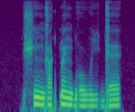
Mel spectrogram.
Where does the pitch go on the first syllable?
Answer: high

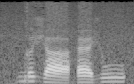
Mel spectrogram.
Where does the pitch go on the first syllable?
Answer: high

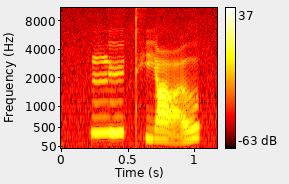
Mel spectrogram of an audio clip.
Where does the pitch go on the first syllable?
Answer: high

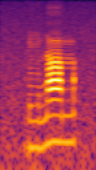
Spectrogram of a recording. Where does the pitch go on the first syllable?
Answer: low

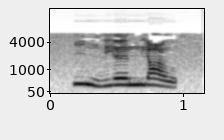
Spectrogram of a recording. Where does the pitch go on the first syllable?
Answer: falling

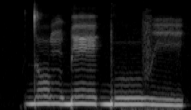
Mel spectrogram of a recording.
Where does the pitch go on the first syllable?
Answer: low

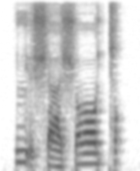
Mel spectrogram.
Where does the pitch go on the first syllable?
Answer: high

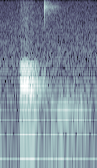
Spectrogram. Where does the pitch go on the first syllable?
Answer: falling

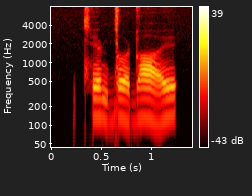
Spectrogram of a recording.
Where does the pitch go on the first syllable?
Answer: low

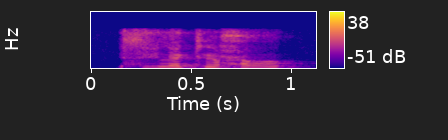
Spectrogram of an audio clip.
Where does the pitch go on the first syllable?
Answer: rising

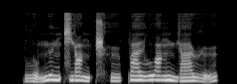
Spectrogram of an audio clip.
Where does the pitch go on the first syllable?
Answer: low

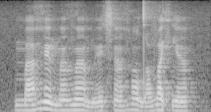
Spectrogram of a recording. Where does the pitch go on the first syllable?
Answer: rising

